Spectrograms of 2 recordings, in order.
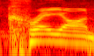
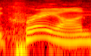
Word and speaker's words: crayon: I'm very concerned actually about how many players pronounce crayon wrong seriously it's not cray it's not Crown it's not what what are what are the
